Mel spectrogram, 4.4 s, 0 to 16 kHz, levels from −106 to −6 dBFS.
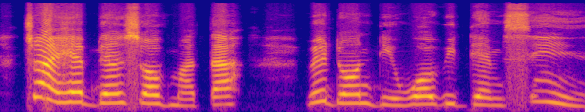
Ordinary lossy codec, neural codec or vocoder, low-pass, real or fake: MP3, 96 kbps; none; 14.4 kHz; real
